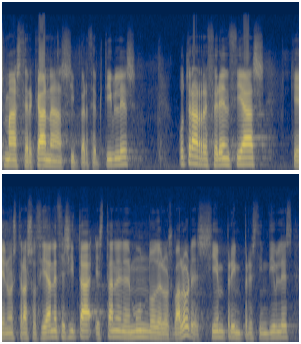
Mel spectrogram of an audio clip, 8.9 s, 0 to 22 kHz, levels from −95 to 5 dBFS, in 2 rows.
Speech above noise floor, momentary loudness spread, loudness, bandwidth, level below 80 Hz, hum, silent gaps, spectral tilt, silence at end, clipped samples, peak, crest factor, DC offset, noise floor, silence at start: 35 dB; 14 LU; -21 LUFS; 13.5 kHz; -70 dBFS; none; none; -5 dB/octave; 0.15 s; under 0.1%; 0 dBFS; 22 dB; under 0.1%; -56 dBFS; 0 s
